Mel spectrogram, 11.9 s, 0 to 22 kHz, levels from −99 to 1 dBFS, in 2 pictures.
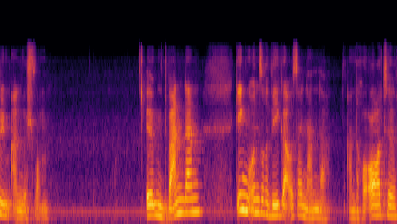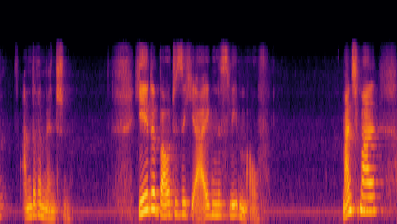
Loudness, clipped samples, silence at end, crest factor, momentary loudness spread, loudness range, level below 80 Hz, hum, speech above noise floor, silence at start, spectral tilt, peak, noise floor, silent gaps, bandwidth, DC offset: -19 LUFS; under 0.1%; 0 s; 20 dB; 17 LU; 3 LU; -66 dBFS; none; 34 dB; 0 s; -5 dB/octave; -2 dBFS; -53 dBFS; none; 9.8 kHz; under 0.1%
